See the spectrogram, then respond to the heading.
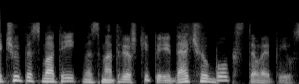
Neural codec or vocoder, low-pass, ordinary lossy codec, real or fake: codec, 16 kHz, 0.5 kbps, X-Codec, HuBERT features, trained on general audio; 7.2 kHz; Opus, 16 kbps; fake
